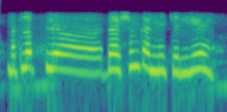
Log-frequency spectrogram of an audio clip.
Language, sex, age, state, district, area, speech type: Hindi, female, 18-30, Uttar Pradesh, Jaunpur, urban, conversation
